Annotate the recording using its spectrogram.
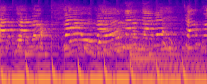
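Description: Young children's voices singing a children's song over music with a steady beat.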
